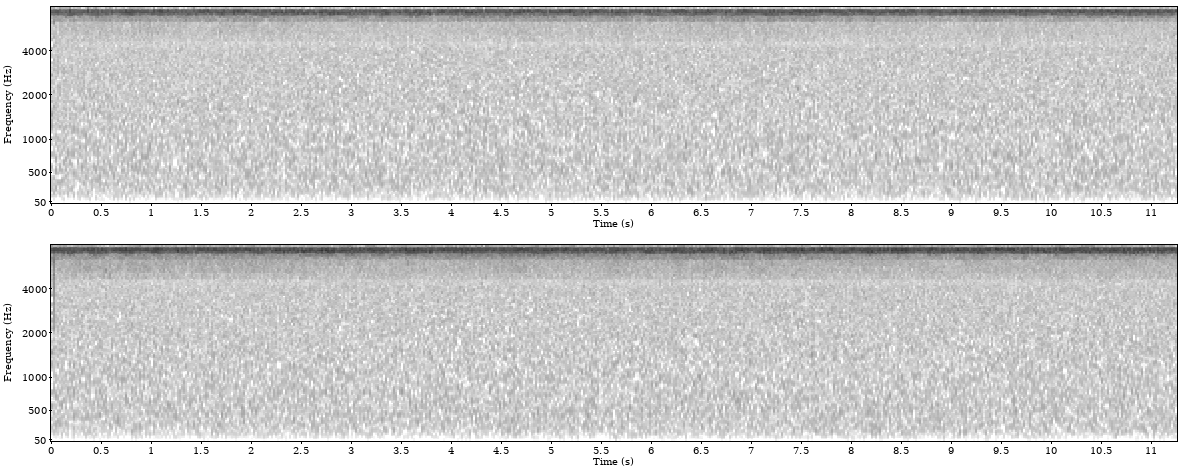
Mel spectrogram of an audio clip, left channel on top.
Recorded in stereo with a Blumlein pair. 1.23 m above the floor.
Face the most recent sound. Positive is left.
turn(degrees=-45)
